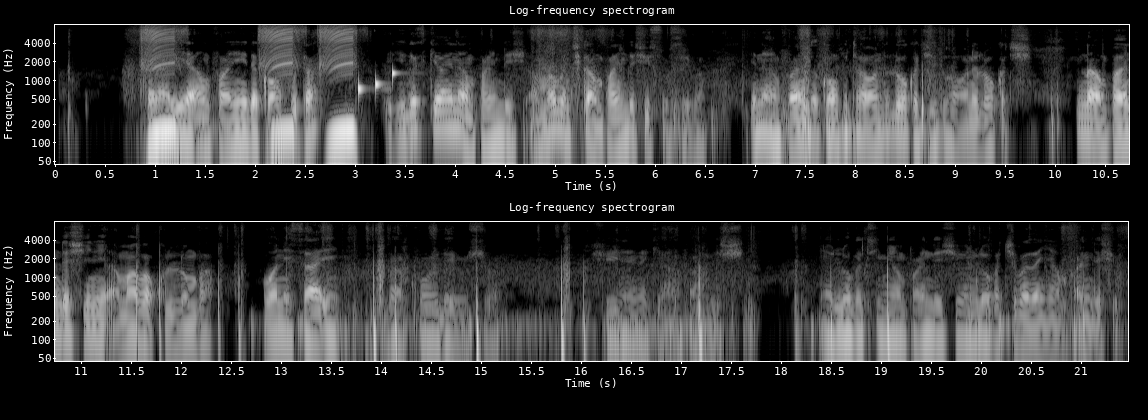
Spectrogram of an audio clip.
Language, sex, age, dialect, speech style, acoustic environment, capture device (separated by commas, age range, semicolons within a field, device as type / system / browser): Hausa, male, 25-34, Nigeria - Nigerian Standard, relaxed, silence, mobile / Linux / Chrome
